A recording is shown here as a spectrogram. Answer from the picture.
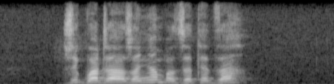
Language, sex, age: Venda, male, 28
